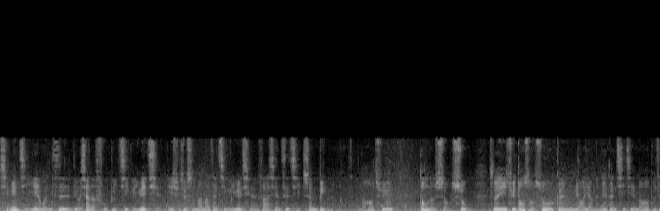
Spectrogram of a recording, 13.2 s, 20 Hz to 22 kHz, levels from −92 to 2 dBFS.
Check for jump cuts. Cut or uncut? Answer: cut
